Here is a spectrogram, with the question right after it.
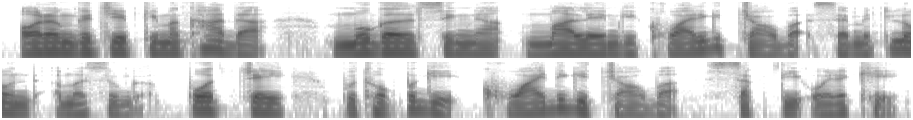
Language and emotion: Manipuri, neutral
